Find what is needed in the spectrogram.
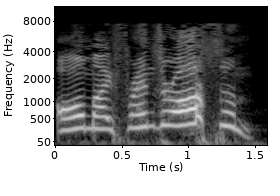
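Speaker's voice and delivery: high, loud, thrilled wonder; loud, joyful astonishment; amazed exclamation. Retold or imitated. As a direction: exclaim it to the whole room. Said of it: "and I'm like".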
